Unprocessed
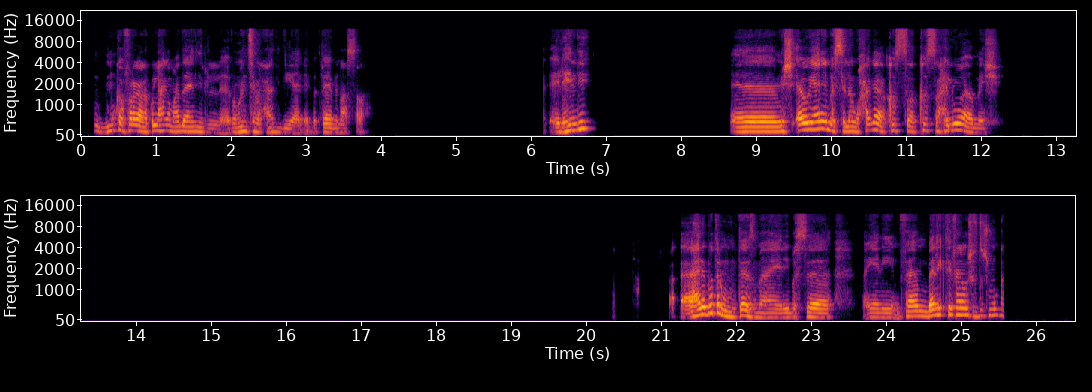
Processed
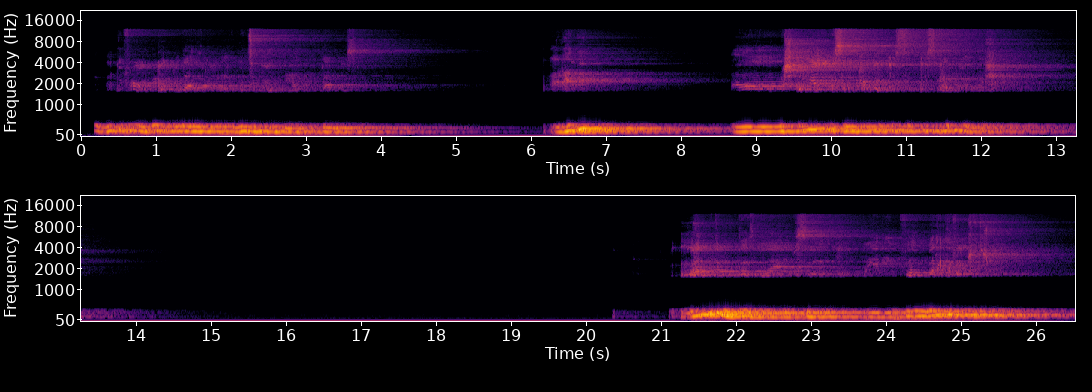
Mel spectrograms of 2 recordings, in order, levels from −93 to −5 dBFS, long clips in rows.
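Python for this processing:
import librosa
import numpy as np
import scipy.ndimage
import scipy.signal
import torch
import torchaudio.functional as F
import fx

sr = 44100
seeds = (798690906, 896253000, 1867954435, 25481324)

y = fx.brickwall_bandstop(x, sr, low_hz=350.0, high_hz=1600.0)
y = fx.tilt_shelf(y, sr, db=6.5, hz=1200.0)
y = fx.rev_schroeder(y, sr, rt60_s=3.6, comb_ms=32, drr_db=-0.5)
y = F.gain(torch.from_numpy(y), -3.5).numpy()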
